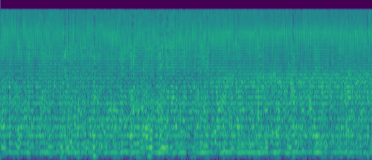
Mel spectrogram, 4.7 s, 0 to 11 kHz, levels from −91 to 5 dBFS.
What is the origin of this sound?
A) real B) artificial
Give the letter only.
B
